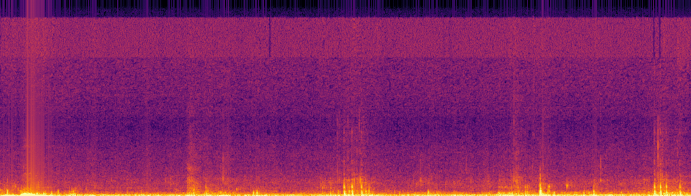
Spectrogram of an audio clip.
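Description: Low rumbling and gurgling, with a short louder gurgle at the start; stomach growling, ordinary digestive bowel sounds.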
